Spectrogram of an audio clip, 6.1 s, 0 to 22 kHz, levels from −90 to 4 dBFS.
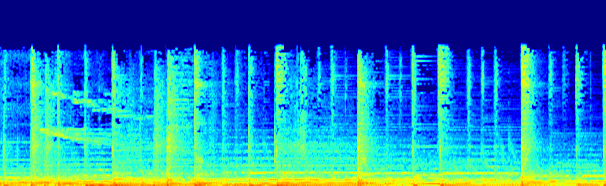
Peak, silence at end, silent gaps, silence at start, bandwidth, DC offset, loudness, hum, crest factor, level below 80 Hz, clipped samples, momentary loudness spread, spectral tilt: -2 dBFS; 0 s; none; 0 s; 17 kHz; under 0.1%; -21 LUFS; none; 18 dB; -30 dBFS; under 0.1%; 6 LU; -6 dB/octave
